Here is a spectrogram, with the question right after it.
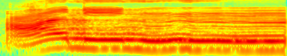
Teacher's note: باریکی کے ساتھ یومئذ عن النعیم عین کو حلق سے اور نون مشدد ہے غنہ ہوگا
